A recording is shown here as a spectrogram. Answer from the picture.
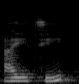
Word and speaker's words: Haïti: But if you add un troisième, AI all of a sudden changes to AI, as in this case, Haïti, which is how you say Haiti in French, because when you add the troisième to the second vowel, you've added another syllable.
